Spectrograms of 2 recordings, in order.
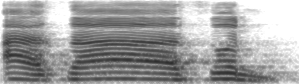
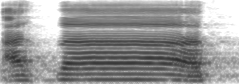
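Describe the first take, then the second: First: The word ends with a vowel and n. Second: The word ends bare, without final vowel.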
